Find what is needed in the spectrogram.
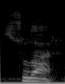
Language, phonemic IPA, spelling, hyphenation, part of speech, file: Turkish, /suˈlaɾ/, sular, su‧lar, noun / verb, Sular.ogg
- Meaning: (noun) nominative plural of su; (verb) third-person singular indicative aorist of sulamak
